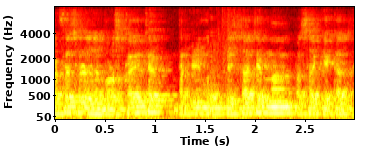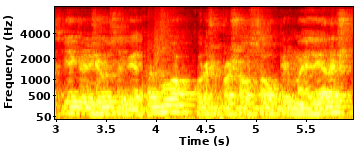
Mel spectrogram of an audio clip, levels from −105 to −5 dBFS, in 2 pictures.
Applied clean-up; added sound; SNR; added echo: neural separator model SepFormer DNS4.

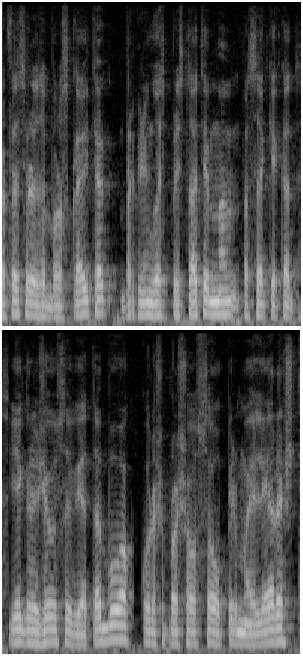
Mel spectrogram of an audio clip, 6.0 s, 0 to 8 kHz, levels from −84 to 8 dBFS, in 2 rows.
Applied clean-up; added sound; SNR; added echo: none; none; none; none.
